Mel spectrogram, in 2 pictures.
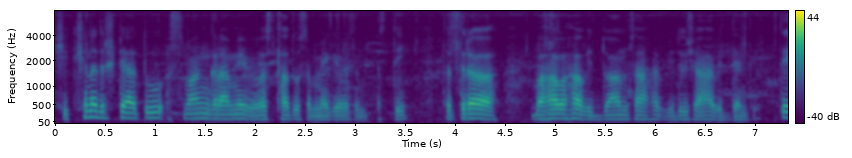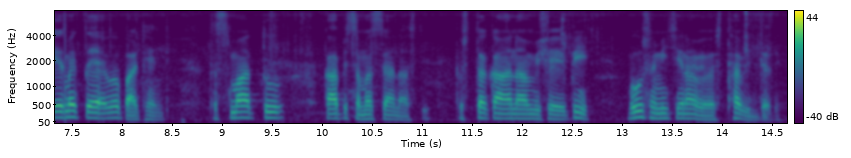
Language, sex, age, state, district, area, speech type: Sanskrit, male, 18-30, Maharashtra, Kolhapur, rural, spontaneous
